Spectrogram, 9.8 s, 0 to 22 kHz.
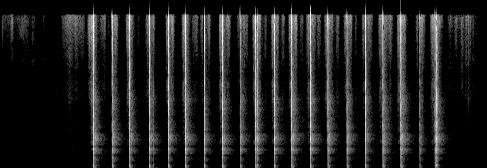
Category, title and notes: Sound effects > Objects / House appliances
Pen tapping 1
pen tapping on a desk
